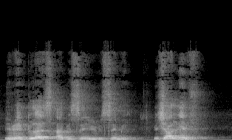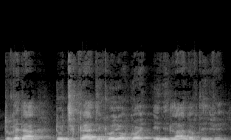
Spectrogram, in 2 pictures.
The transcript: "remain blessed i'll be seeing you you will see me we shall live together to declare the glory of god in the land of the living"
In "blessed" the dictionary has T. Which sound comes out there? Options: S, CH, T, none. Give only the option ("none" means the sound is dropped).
none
